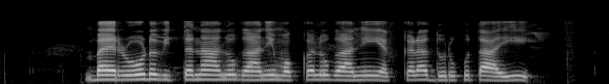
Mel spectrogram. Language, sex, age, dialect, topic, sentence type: Telugu, male, 18-24, Southern, agriculture, question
